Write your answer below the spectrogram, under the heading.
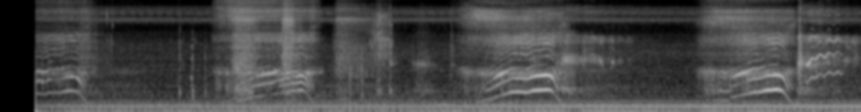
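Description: Breathing noises about every three to four seconds carry rising and falling whistling tones over a steady background hum: whistling snoring.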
